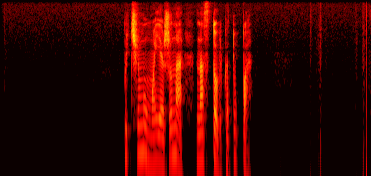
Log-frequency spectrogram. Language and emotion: Russian, angry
